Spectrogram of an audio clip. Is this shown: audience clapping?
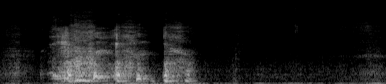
no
